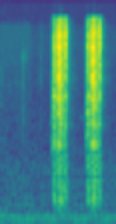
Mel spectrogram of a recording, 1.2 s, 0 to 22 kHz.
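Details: Nikon Z6 mirrorless camera: three crisp, bright shutter clicks about a third of a second apart, firing normally while switched on; the fault is a noise after power-off.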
